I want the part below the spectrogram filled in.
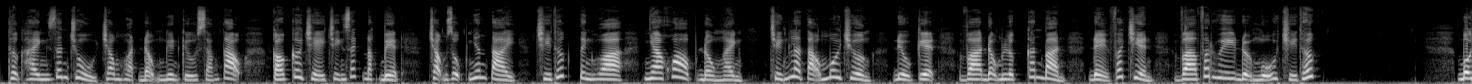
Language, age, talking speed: Vietnamese, 20-39, 220 wpm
